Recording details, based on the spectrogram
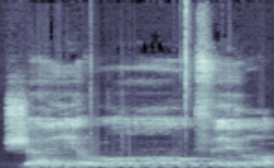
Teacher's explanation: Tanwin domah menghadapi huruf fa, ya, ditahan samar-samar, ikhfa namanya.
